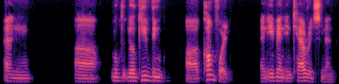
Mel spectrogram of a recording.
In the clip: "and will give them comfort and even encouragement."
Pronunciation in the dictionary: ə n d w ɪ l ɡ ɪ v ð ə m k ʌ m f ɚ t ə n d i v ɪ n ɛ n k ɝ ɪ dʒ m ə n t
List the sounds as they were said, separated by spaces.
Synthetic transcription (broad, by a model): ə n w w ɪ l ɡ ɪ v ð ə m k ʌ m f ɚ t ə n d i v ɪ n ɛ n k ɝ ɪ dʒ m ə n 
